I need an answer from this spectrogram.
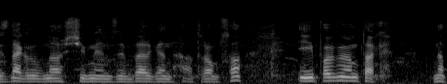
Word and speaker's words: Tromsø: Tak, po dwóch godzinach umiem wymawiać nazwę miasta. Tromso.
